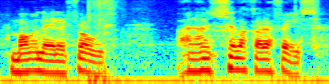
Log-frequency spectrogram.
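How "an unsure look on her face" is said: ordinary delivery, nothing marked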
